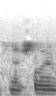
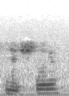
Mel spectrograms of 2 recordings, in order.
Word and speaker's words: Snitchler: Hi, this is Snitchler representing Hydro Store. Hi, could you state your last again, please? Yeah, my first name is, last name is Snitchler.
